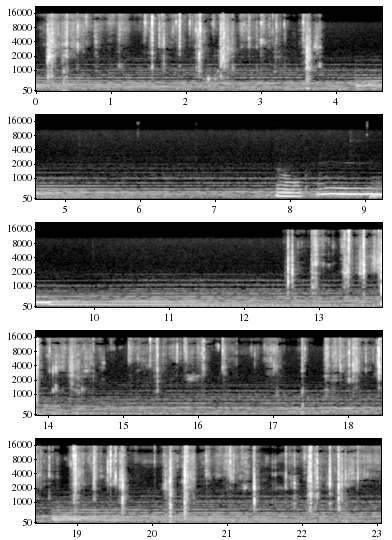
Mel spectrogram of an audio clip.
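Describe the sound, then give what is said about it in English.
Crisp papery shuffling of a tarot card deck for a Valentine's Day reading in dense rustling bursts, broken by a quiet pause midway with a brief soft tone, then the shuffling resumes steadily. No one speaks. “I'm still shuffling because I want a thorough reading for this Valentine's Day.”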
